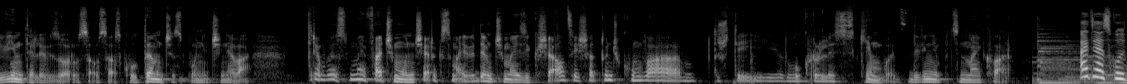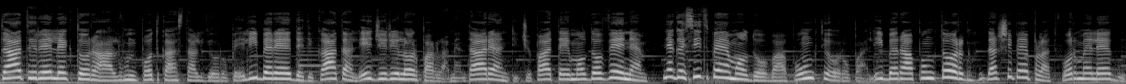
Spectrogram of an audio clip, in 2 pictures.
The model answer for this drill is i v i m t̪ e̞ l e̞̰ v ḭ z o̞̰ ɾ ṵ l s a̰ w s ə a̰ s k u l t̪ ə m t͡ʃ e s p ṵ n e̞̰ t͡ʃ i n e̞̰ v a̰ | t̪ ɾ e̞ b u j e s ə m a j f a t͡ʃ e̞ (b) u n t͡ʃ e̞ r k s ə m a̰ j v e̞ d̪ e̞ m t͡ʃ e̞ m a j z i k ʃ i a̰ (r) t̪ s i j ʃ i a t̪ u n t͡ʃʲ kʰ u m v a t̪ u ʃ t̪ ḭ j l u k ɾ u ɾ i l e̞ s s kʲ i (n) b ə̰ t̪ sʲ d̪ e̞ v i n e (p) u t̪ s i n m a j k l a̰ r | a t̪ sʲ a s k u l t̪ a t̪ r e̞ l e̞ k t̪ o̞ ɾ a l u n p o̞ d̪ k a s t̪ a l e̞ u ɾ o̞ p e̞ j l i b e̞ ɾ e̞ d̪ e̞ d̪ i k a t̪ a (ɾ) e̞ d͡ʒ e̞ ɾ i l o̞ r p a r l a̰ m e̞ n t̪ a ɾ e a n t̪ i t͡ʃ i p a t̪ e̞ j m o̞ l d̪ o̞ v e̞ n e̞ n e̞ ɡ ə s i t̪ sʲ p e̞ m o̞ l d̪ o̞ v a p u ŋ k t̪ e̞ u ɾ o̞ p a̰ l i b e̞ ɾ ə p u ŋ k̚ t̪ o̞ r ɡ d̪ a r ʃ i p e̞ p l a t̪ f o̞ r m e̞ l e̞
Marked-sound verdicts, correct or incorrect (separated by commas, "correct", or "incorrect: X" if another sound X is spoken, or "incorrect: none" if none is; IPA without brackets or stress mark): incorrect: m, incorrect: l, incorrect: m, correct, incorrect: l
